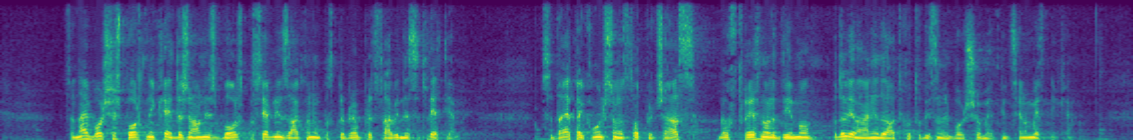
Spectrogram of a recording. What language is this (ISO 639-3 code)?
slv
